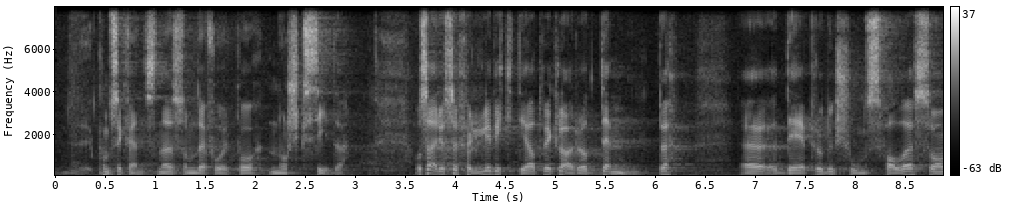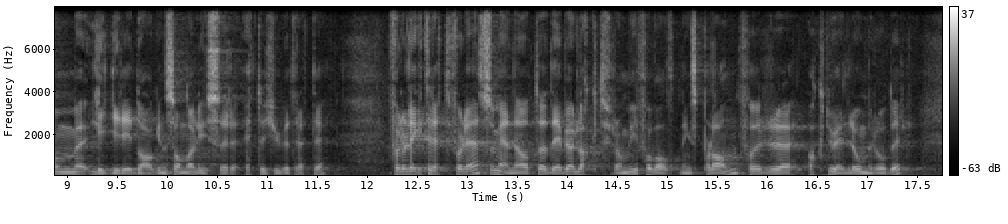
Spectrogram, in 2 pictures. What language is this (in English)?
Norwegian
